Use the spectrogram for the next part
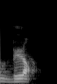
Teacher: le a postérieur nasalisé comme dans blanc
